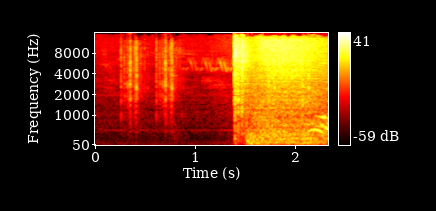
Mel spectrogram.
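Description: An aerosol can hit by an air rifle pellet bursting and igniting into a fireball among lit firelighters: a sudden loud blast about one and a half seconds in, carrying straight on as the escaping gas burns.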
